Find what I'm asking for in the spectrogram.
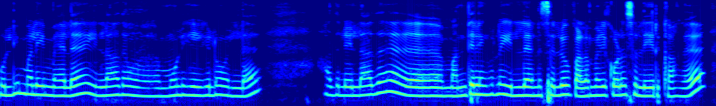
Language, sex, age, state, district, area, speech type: Tamil, female, 18-30, Tamil Nadu, Namakkal, rural, spontaneous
